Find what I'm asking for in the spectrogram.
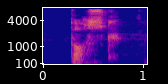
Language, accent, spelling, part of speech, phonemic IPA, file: English, Received Pronunciation, bosk, noun, /bɒsk/, En-uk-bosk.oga
- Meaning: 1. A bush 2. A thicket; a small wood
